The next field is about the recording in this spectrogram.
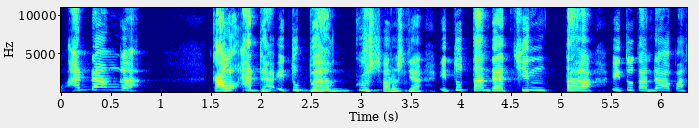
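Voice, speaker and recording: Man, pastor preaching, high voice, bright and forceful, animated delivery, church service. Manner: animated preaching with rising emphasis; mixes English words into speech. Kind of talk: sermon.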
